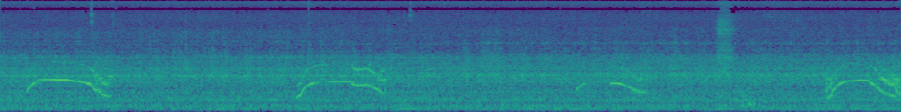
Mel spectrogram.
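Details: Domestic cats at home, resident tabby cats Lili and Rimu meeting rescued kitten Rita, who is in a cage, for the first time: four drawn-out, arching meows, each about a second long, spaced a few seconds apart over low room hum.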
